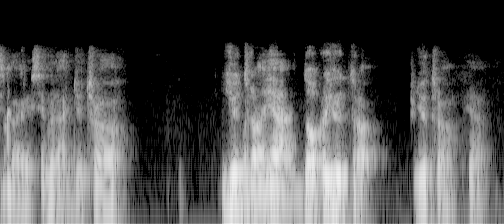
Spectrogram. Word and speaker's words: jutro: Good morning, dobro jutro. Dobro jutro. Dobre jutro. Oh, so difficult. And the J is pronounced like a Y in English.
